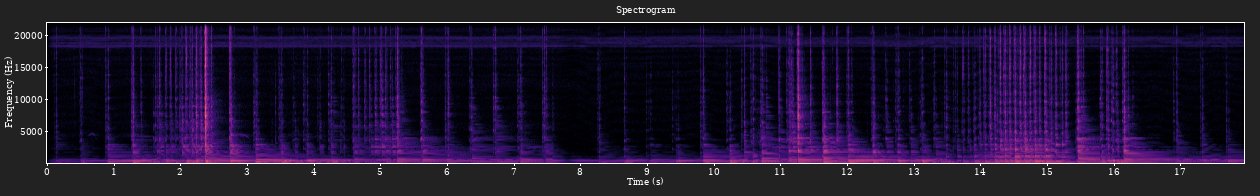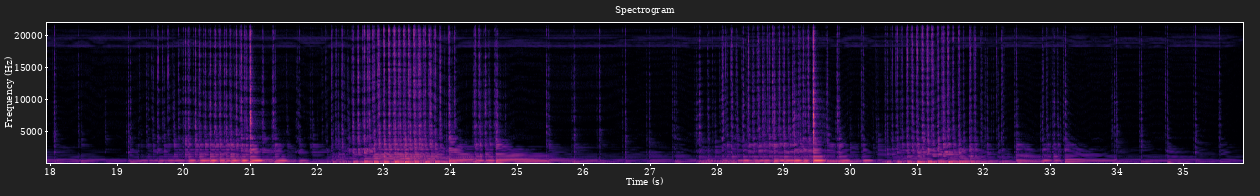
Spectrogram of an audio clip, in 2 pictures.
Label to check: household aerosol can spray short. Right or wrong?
Wrong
